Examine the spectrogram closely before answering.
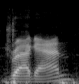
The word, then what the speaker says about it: Dragan: on Twitch however for Dragon Kia games it's hard to spell it's like inste it's not Dragon it's dragan so d r a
